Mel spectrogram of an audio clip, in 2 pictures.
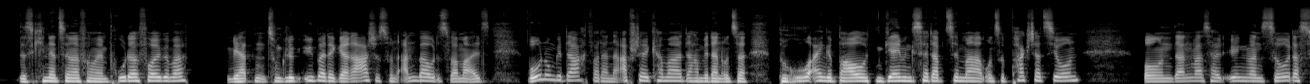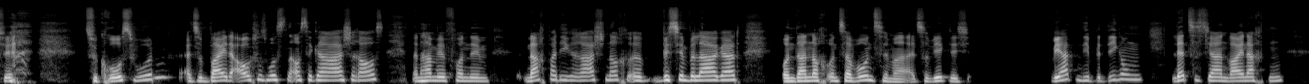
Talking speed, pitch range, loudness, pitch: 195 wpm, 150-185 Hz, -19 LUFS, 165 Hz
